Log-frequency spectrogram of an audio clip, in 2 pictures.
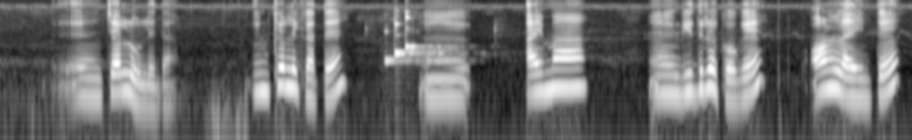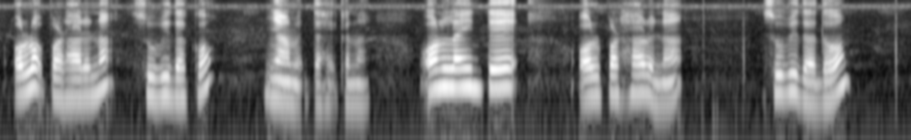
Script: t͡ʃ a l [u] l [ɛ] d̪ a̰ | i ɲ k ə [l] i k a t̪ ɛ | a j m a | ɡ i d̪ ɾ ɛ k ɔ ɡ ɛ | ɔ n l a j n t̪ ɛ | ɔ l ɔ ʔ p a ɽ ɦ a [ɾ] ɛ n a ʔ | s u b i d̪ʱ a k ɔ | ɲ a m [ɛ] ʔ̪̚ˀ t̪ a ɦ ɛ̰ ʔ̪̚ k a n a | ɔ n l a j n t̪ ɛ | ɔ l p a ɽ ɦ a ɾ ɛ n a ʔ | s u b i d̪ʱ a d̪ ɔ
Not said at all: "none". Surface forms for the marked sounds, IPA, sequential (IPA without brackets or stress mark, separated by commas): u, ɛ, l, ɾ, ɛ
